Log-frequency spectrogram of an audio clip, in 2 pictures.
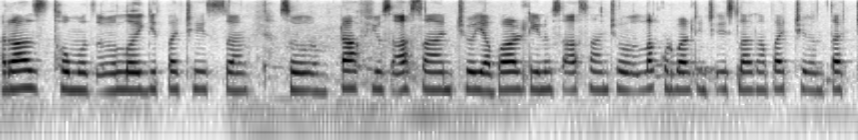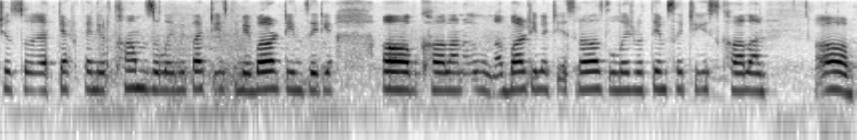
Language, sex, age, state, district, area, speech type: Kashmiri, female, 60+, Jammu and Kashmir, Baramulla, rural, spontaneous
